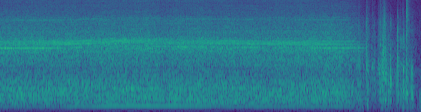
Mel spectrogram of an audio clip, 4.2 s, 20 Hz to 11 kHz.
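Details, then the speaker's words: Delta 37-070 jointer motor held in a chuck, after repair of a no-run fault: steady high-pitched brushed-motor whir at an even pitch for several seconds, then switches off; motor now runs normally. "Let's turn it on. Oh, look at that. It's working like a hot damn."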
